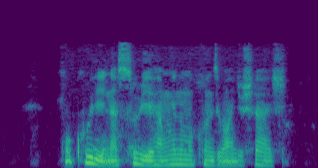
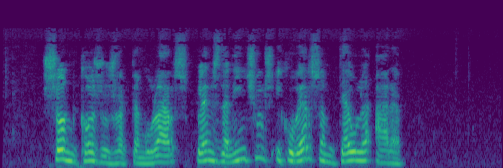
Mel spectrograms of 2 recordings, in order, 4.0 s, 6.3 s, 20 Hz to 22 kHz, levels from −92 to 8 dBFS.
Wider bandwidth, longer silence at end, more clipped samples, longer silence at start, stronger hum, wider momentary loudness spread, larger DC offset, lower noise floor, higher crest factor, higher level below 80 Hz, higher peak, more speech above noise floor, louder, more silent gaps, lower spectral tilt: second, 8.2 kHz vs 10.5 kHz; second, 0.4 s vs 1.25 s; neither; first, 0.8 s vs 0.55 s; neither; second, 8 LU vs 14 LU; neither; second, -62 dBFS vs -69 dBFS; second, 16 dB vs 22 dB; first, -54 dBFS vs -62 dBFS; second, -8 dBFS vs -2 dBFS; second, 38 dB vs 48 dB; about the same, -24 LUFS vs -22 LUFS; neither; about the same, -6 dB/octave vs -6 dB/octave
